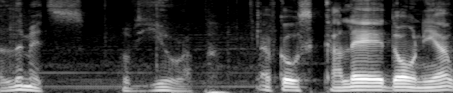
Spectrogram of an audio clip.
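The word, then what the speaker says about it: Caledonia: of Europe of course calonia with a long a for phic V length in classical Latin would be modern day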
